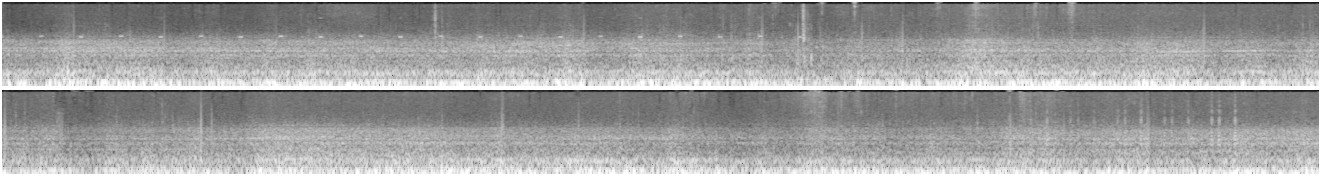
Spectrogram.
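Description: Tyres roll and hum on the road.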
